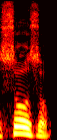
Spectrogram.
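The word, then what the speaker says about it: σῴζω: Y la tengo aquí atrás como se dice en griego, como se escribe en griego, sozo, S-O-Z-O.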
